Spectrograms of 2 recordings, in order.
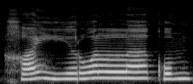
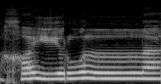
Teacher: dibaca dengan memasukkan ke dalam huruf lam dan roh tetapi tidak dengan dengung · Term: idgham bilagunnah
